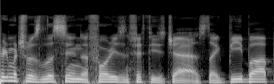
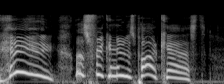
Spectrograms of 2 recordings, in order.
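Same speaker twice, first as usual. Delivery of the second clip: put-on cartoon voice, much higher pitch. Retelling a friend's early-morning call about the podcast, Mickey Mouse voice. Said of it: "give me a Mickey Mouse voice".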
